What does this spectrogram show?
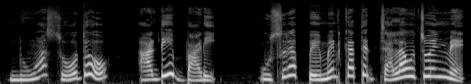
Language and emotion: Santali, disgusted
